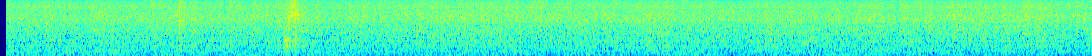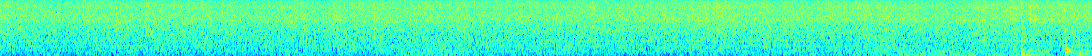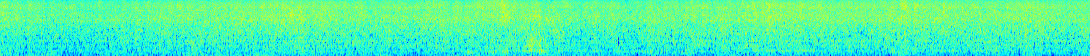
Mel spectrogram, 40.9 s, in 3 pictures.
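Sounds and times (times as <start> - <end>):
heavy rain on muddy ground: 0.0 - 40.9.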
